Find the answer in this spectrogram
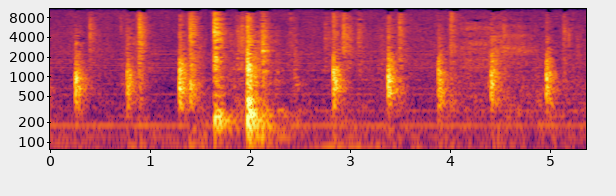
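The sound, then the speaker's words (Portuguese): A door is shut with a dull thud in the middle of a steady run of soft, evenly spaced knocks or steps, moderately quiet, with no one talking. “Entre e feche a porta.”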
